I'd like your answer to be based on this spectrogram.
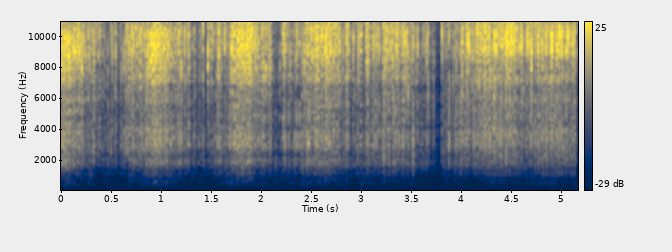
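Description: A medium plastic jar with a yellow screw lid, partly filled with loose instant tea granules, is held in both hands by the fingertips and tilted or shaken so the granules roll inside. This makes a steady, bright, crackly hiss of tumbling grains with almost no low end. The sound swells and dips as the jar moves, with brief quieter gaps.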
